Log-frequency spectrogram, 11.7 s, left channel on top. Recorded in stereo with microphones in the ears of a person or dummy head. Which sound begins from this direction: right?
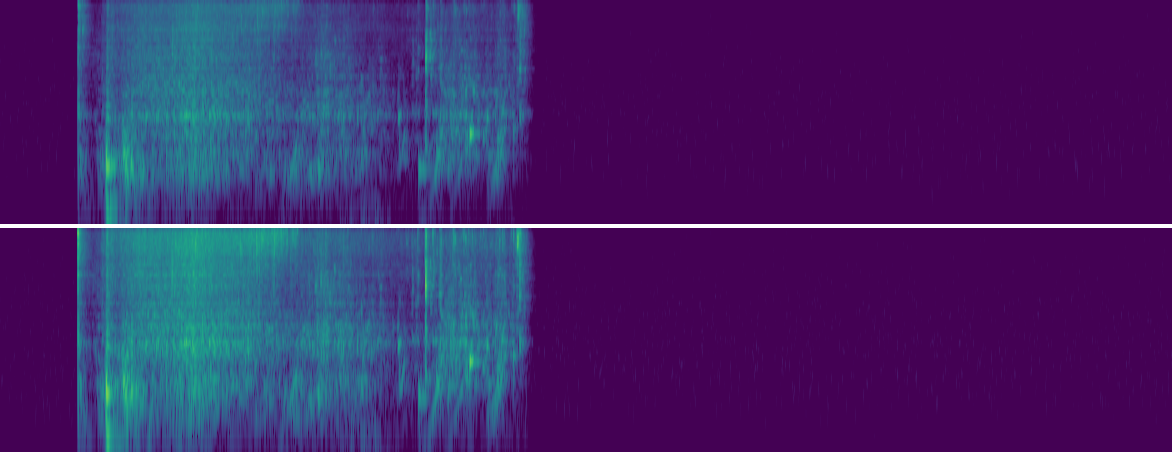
A splash, at 0.8 s.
